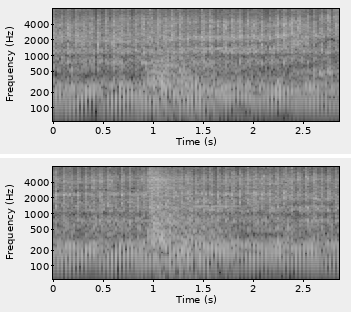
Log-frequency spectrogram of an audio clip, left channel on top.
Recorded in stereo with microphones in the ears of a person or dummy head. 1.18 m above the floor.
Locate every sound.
0.9 s an explosion: 65° right (ahead or behind), 7 m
